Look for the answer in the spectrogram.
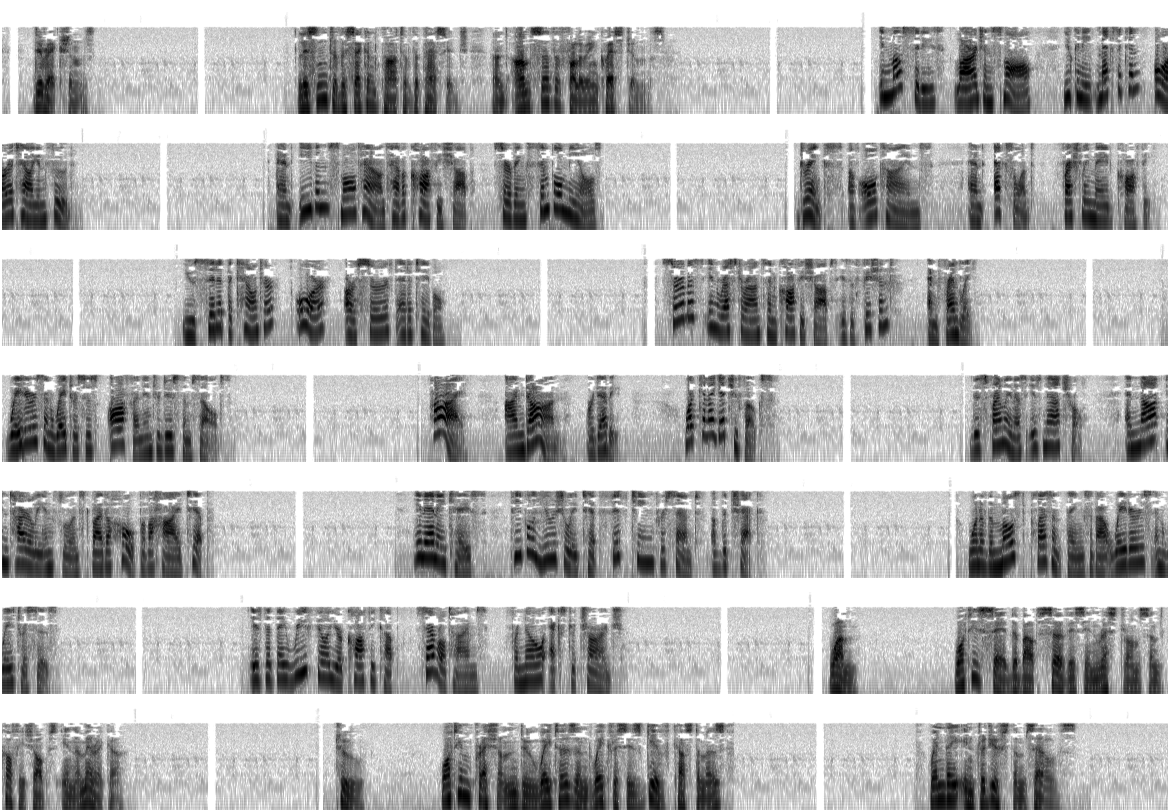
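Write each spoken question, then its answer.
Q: What is said about service in restaurants and coffee shops in America?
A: It is efficient and friendly.

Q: What impression do waiters and waitresses give customers when they introduce themselves?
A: They seem friendly; the friendliness is natural, not just for a high tip.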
